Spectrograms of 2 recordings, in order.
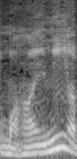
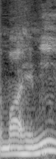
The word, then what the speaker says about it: माहिमी: दिया गया तो आपको महामी के नाम के साथ इसलिए लगता है या माहिमी या महामी ये दोनों बोले जाते हैं माह लिखा भी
